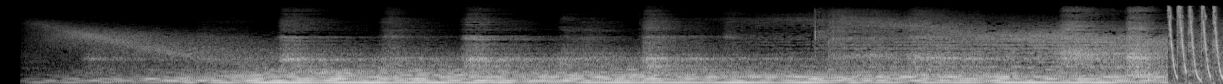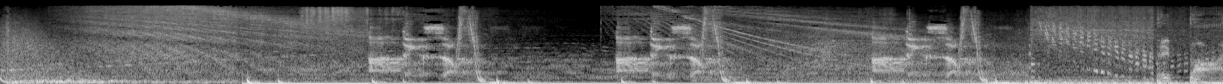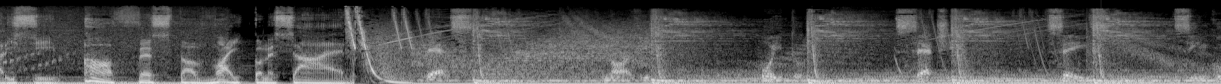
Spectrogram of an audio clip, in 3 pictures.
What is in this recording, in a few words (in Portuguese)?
rodeio vinheta abertura; inauguracao da cancha do bixinho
